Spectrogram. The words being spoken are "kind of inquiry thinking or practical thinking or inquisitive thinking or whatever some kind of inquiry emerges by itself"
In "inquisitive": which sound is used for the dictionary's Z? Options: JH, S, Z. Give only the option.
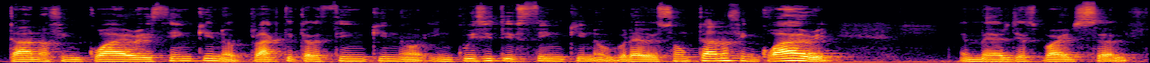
S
